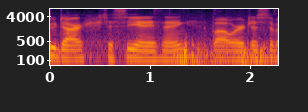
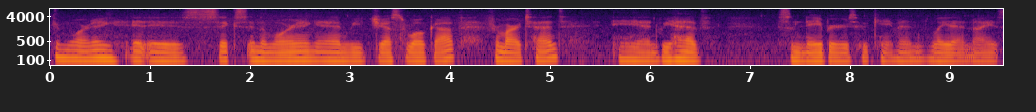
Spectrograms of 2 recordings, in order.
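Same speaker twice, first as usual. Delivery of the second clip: soft half-whisper, kept hushed throughout; 3 semitones lower, 6 dB quieter than usual. Six in the morning in a tent with neighbors nearby, half-whispering. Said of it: "so I have to kind of whisper".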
